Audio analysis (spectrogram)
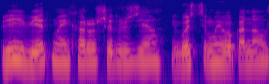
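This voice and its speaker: The speaker is a woman. Little to no sound is heard behind her. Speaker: food vlogger. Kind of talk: casual vlog chat. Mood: warm, chatty. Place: home room. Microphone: phone near.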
